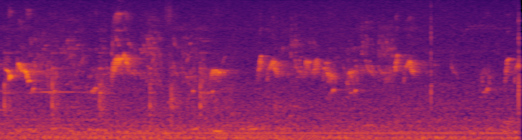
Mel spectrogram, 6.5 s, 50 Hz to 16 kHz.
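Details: Caged red-whiskered bulbul serving as a trapping decoy for wild bulbuls, recorded 7 June 2016: a string of clear, quick whistled notes and warbled phrases spread through the clip, with a faint low hum underneath.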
